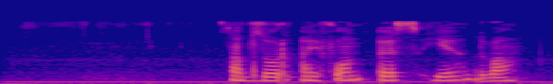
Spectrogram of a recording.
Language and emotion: Russian, neutral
